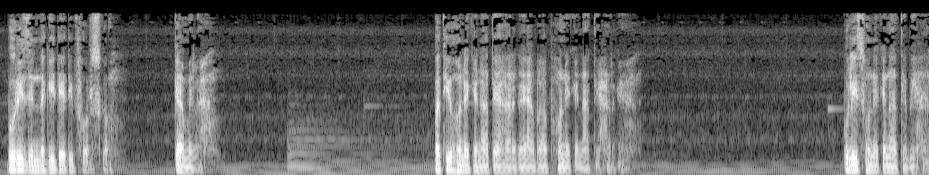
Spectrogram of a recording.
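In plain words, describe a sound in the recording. A middle-aged man speaks tensely, close by.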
